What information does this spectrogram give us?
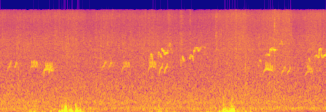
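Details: Preening woodlark with a subdued song of scattered short chirps that step higher through the passage, interrupted by two low thumps or rustles.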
